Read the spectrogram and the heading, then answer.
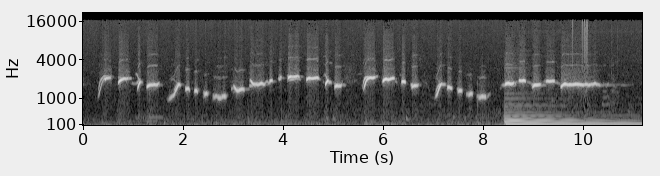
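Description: A clear whistled melody plays in quick, bouncy phrases of short notes; near the end a steady low instrumental backing joins beneath the continuing whistle.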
